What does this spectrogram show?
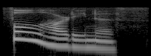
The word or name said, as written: foolhardiness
